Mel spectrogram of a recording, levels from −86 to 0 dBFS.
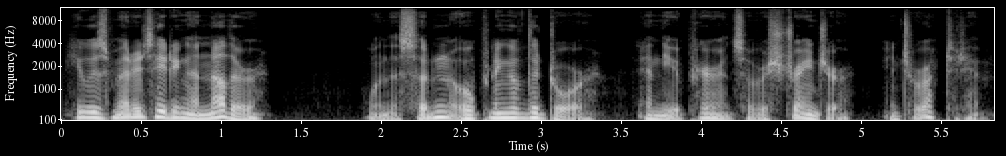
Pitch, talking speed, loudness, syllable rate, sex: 130 Hz, 195 wpm, -18 LUFS, 7.0 syllables/s, male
